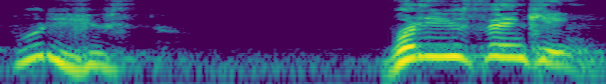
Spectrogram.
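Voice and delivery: sharp, high exasperated parent demand; scolding parent. Shown as a demonstration. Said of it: "You might say".

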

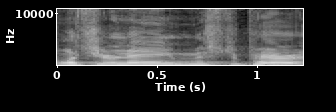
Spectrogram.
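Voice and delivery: incredulous burglar. Acted. Burglar questions the parrot.

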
